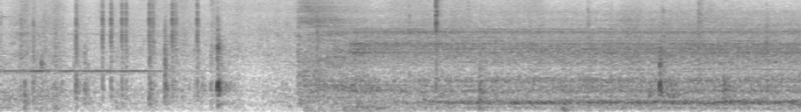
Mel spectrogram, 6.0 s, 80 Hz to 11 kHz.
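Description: Interior of a JR Kyushu 305 series electric train car: a scatter of light clicks and knocks, a brief lull, then about two seconds in a steady hum with noise comes on and holds.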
